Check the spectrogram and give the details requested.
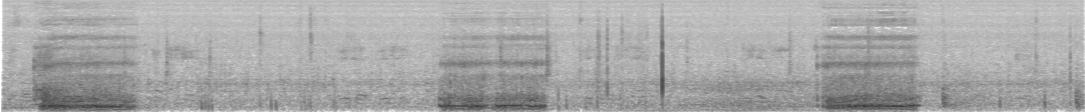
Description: My dog snores too much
